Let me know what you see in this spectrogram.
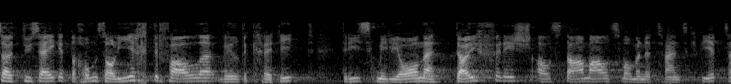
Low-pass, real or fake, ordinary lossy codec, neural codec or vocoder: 7.2 kHz; real; none; none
